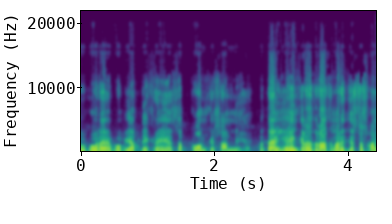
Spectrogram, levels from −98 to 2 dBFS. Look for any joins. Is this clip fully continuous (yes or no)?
no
